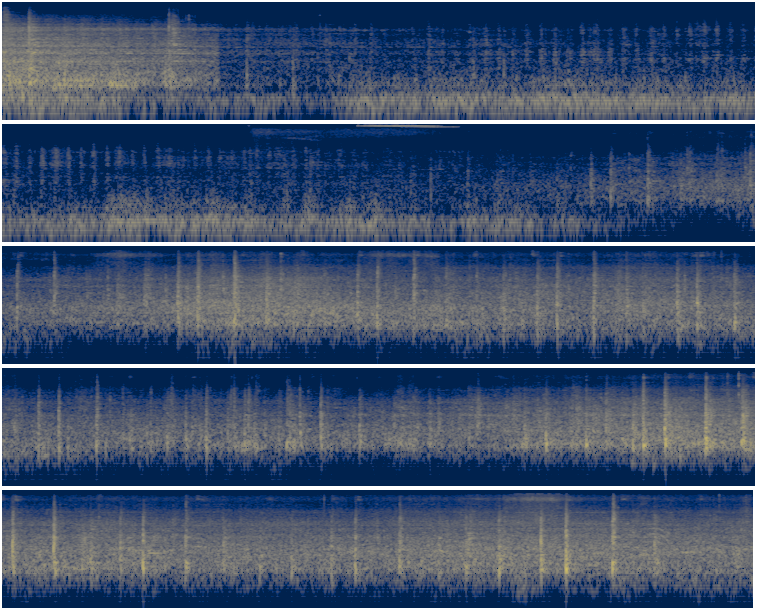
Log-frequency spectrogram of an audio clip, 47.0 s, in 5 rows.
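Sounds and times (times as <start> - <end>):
train rumbling: 0.0 - 47.0.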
